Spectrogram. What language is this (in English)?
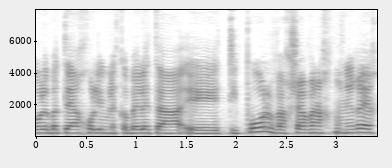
Hebrew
